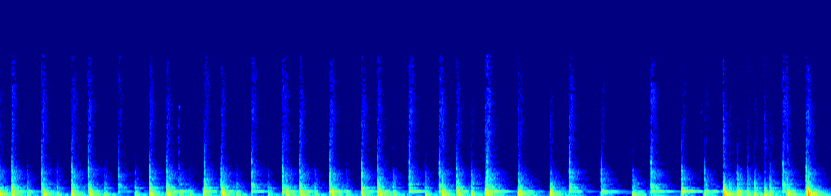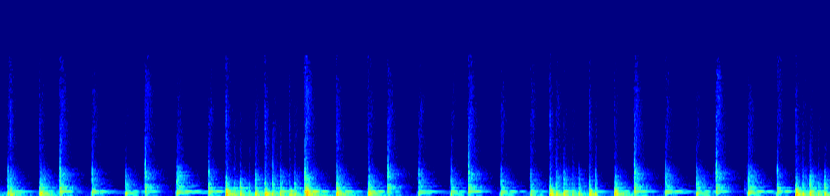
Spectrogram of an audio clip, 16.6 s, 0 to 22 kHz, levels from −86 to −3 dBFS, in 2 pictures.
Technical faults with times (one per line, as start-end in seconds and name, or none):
1.77-1.81 damaged data in a compressed stream
6.99-7.03 damaged data in a compressed stream
14.28 damaged data in a compressed stream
